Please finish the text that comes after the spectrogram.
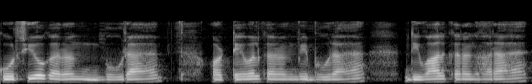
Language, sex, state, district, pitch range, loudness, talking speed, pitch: Hindi, male, Jharkhand, Garhwa, 120-130 Hz, -19 LUFS, 190 wpm, 120 Hz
